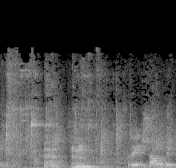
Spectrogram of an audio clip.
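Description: Indistinct speech: people talking at a table, with no clear words.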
